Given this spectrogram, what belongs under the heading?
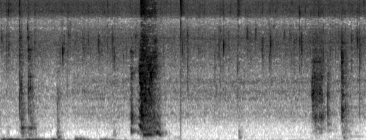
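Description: Onions frying in a pan give off bursts of sizzling and spattering crackle, loudest in one sharp flare and then another later, with quieter pops in between.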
